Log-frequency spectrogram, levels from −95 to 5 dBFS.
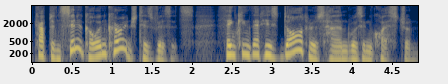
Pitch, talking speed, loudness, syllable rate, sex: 160 Hz, 160 wpm, -22 LUFS, 5.1 syllables/s, male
